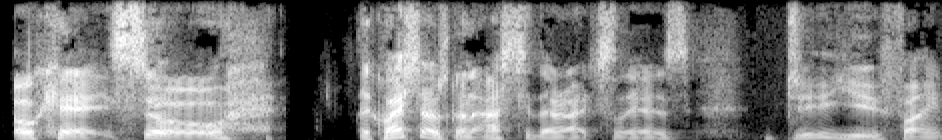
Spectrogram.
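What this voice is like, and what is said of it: Mixed transatlantic mid-Atlantic accent. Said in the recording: “I pick up bits of accents quite badly, which gives me this hideously jacked up transatlantic, mid-Atlantic accent”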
